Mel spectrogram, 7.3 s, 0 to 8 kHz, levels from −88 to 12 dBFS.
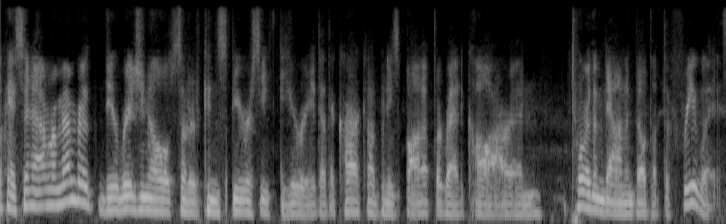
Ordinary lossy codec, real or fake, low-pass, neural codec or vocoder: MP3, 48 kbps; fake; 7.2 kHz; codec, 16 kHz, 2 kbps, FreqCodec, smaller model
